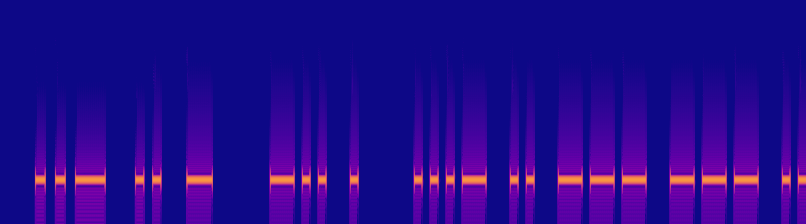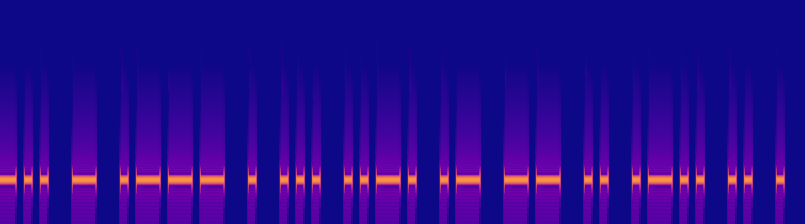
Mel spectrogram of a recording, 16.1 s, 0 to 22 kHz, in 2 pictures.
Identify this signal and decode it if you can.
Morse code, heard as a keyed tone, about 12 wpm, 700 Hz. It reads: UIT DE VIOOLTJESFAMILIE
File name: Zendamateurnieuws en een stukje geseinde morse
